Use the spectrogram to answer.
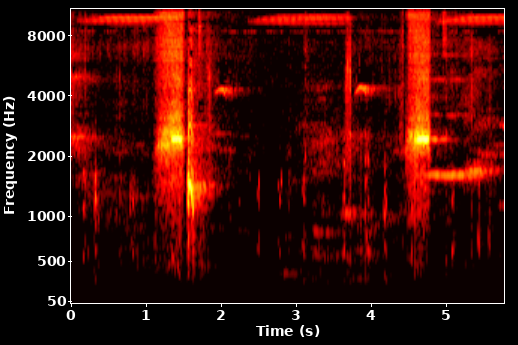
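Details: Two loud, rasping Grey francolin calls about three seconds apart, each followed by a short thinner note, from a bird being trained, with faint ticks in between.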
